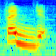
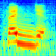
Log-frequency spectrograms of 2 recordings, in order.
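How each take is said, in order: The two takes are said the same way.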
